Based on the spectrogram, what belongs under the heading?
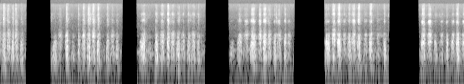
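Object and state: Paper scratch card being scratched.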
